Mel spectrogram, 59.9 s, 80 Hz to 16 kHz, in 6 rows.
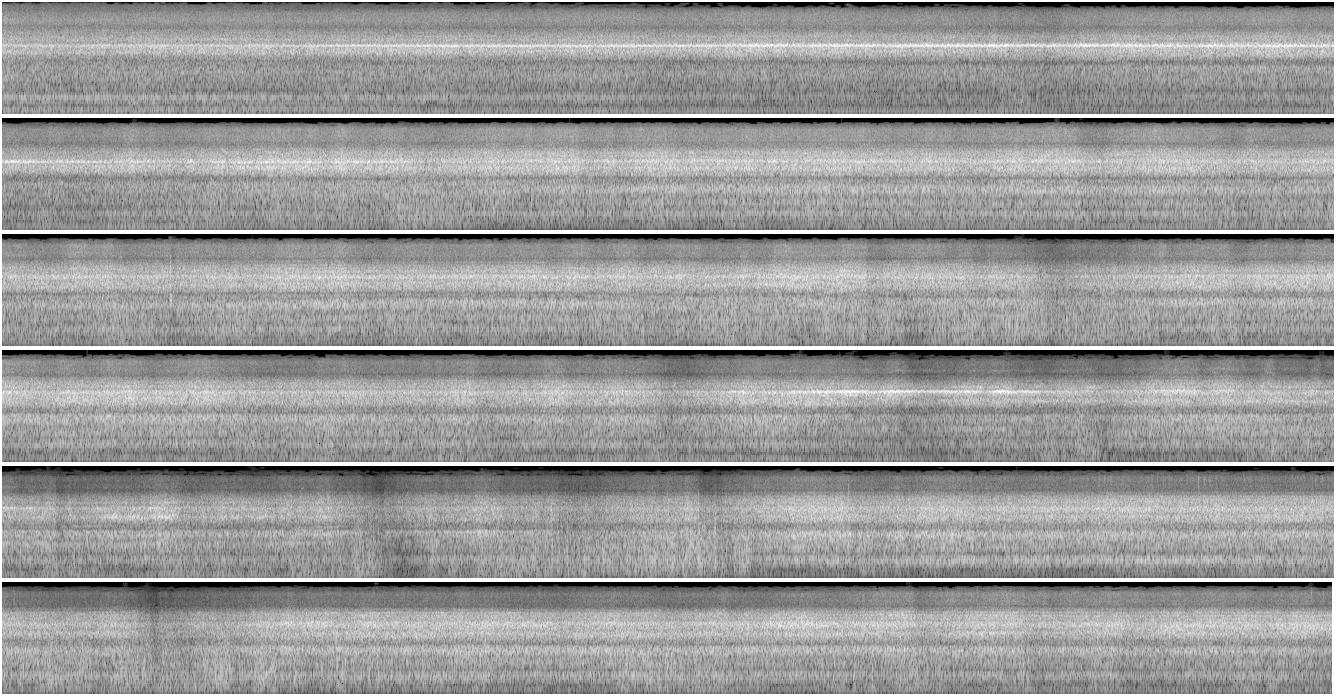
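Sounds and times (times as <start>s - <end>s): combine harvester engine drone: 0.0s - 59.9s
threshing machinery whine: 0.0s - 59.9s.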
